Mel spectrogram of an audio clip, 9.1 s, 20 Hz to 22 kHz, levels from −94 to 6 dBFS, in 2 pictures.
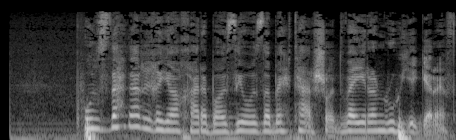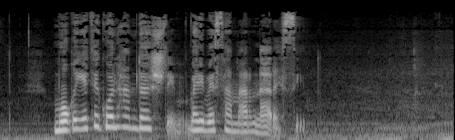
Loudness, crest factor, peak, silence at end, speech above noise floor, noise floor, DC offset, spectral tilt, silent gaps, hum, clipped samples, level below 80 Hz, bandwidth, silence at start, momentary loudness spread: -24 LUFS; 22 dB; -4 dBFS; 0 s; 23 dB; -46 dBFS; under 0.1%; -5 dB/octave; none; none; under 0.1%; -34 dBFS; 16.5 kHz; 0.1 s; 19 LU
